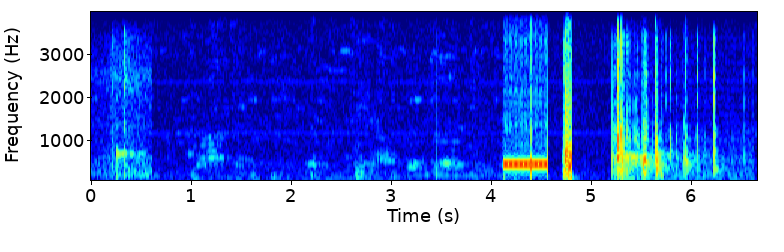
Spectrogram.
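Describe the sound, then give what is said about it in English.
Telephone line tones as a call is transferred: a loud steady tone, then a brief second burst, followed by crackly, uneven line noise after faint earlier sounds. “Please hold while I transfer your call to General Mailbox.”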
